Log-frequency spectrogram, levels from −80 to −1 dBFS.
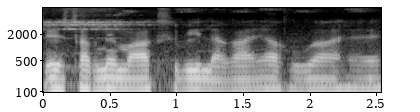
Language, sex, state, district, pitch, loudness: Hindi, male, Chhattisgarh, Balrampur, 100 Hz, -19 LUFS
